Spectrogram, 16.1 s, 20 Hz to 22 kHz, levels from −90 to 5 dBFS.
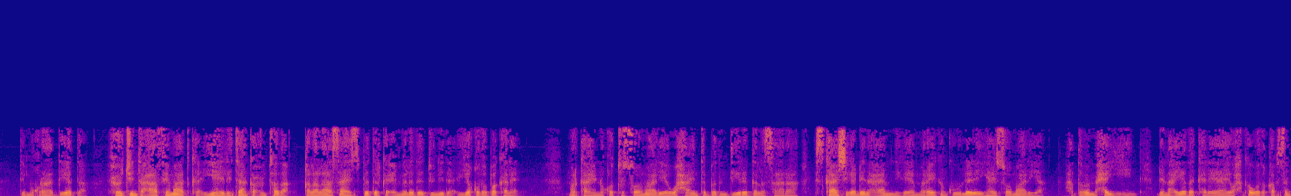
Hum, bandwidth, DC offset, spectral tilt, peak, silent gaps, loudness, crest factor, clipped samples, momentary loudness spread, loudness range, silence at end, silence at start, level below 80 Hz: none; 8 kHz; under 0.1%; -5 dB/octave; -10 dBFS; none; -29 LUFS; 20 dB; under 0.1%; 10 LU; 3 LU; 0 s; 0.25 s; -62 dBFS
